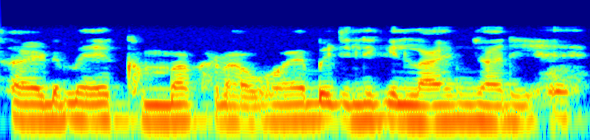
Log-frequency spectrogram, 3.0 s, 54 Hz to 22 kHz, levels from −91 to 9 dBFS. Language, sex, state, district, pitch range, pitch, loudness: Hindi, male, Uttar Pradesh, Shamli, 120-130 Hz, 130 Hz, -15 LUFS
